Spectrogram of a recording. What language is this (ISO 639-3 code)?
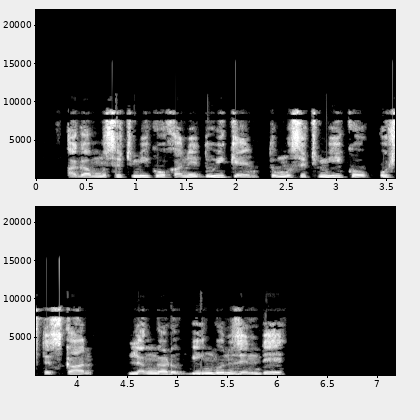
brh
